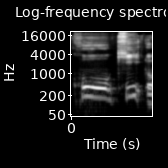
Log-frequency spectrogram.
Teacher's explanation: 곡이라고 이 글자만 보게 되면 동일하게 기역이 쓰여 있지만 고기로 발음하기 때문에 앞에는 K, 뒤에는 G. 그래서 무성음과 유성음으로 발음이 실제는 다르게 난다는 것이죠. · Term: 변이음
